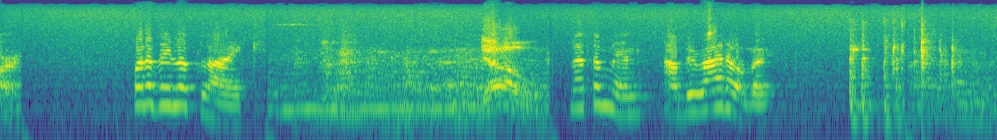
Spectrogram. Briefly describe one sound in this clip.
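A middle-aged man talks into a telephone.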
